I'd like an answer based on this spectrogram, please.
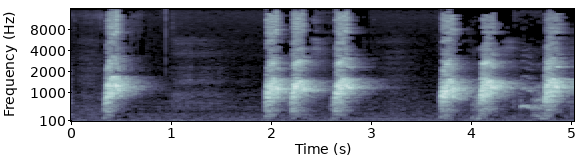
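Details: Toy fox terrier barking in the night after a crash across the street woke the house at 1:26 am; sharp, loud barks, one alone then quick bursts of two and three, about eight in all.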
